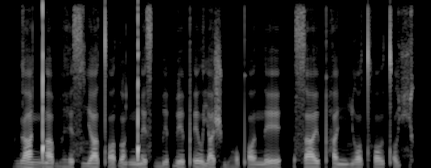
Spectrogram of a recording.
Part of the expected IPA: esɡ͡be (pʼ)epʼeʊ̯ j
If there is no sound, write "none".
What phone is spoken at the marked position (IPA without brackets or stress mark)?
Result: ɓ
